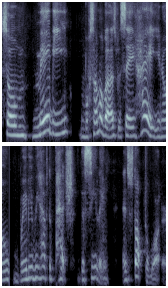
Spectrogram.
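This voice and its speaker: A woman speaks in a Singaporean accent at a fairly slow pace, her loudness swinging widely. Her pitch is medium with ordinary variation, and her tone is dark, mellow and somewhat breathy. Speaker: conference speaker. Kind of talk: online conference talk. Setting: video call from home. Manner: hesitant, many fillers.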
